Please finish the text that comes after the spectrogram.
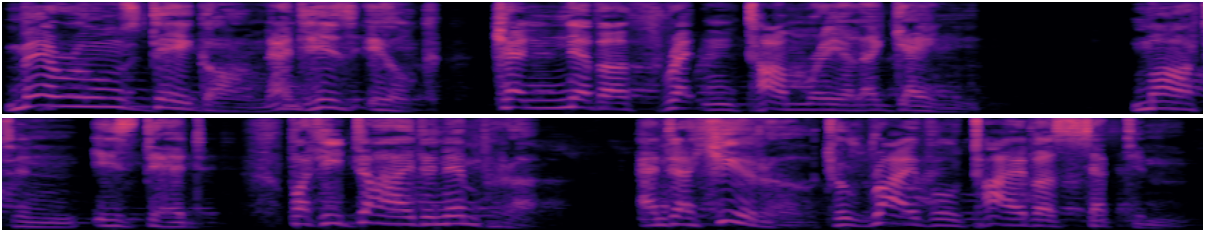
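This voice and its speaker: High-pitched, stately imperial chancellor. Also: male voice, big pitch swings, takes it slowly, fairly bright tone, recorded from a distance, exaggerated voice. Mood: grave, mournful. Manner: formal, declamatory, emphatic. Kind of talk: dramatic fantasy game acting.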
